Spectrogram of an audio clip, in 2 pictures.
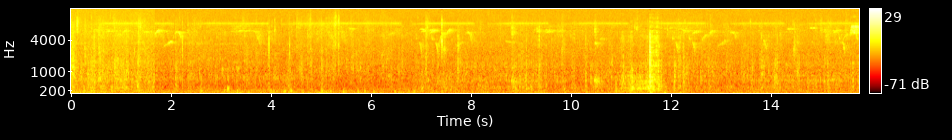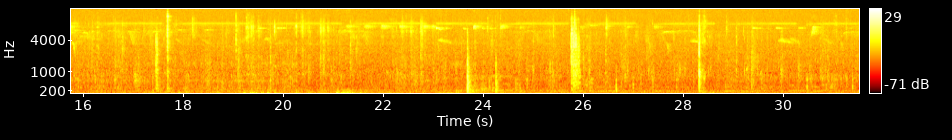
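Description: A metal palette knife spreading whipped cream over a cake, a quiet scraping, with a handful of sharp clicks and taps scattered through as the blade knocks against the cake board. A couple of low rumbles come a little past the middle.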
